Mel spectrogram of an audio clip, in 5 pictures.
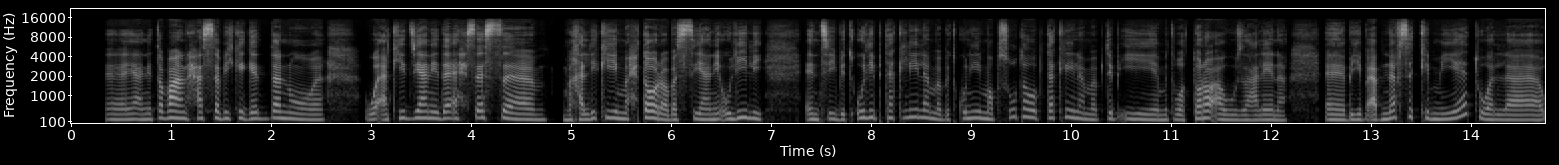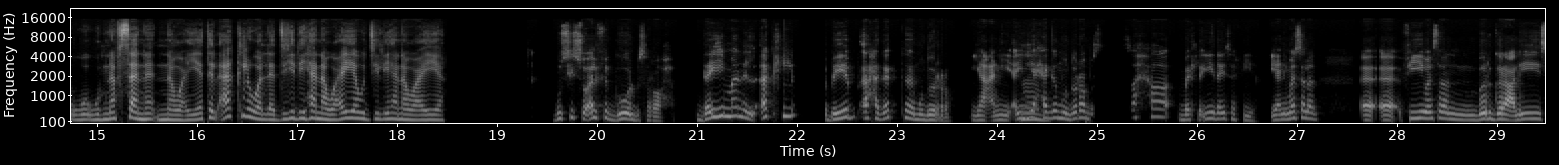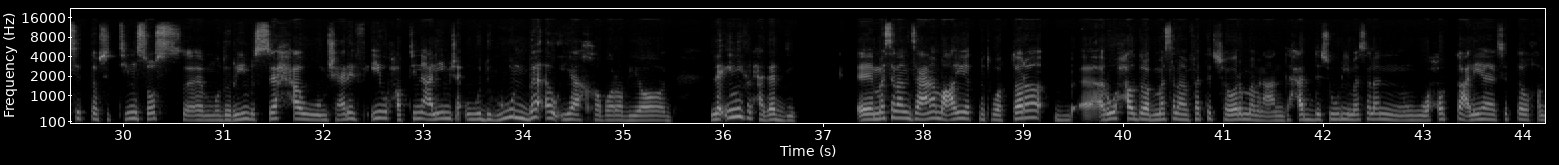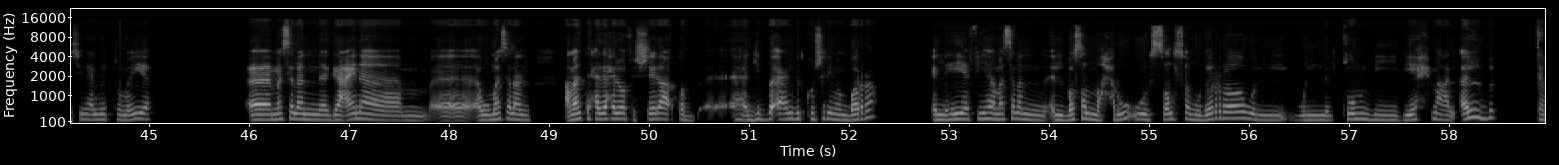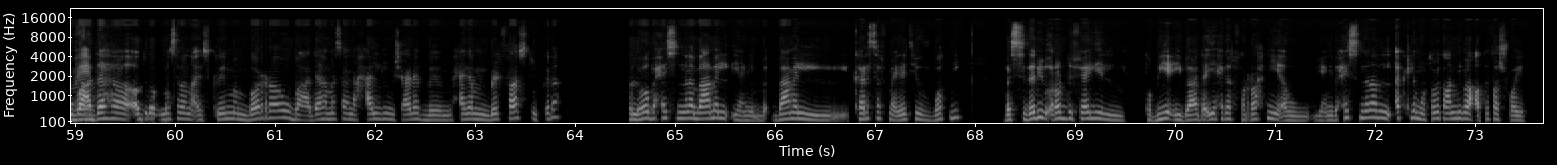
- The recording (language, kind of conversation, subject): Arabic, advice, ليه باكل كتير لما ببقى متوتر أو زعلان؟
- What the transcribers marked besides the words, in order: in English: "صوص"; in English: "ice cream"; in English: "breakfast"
